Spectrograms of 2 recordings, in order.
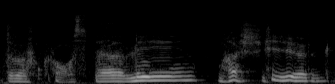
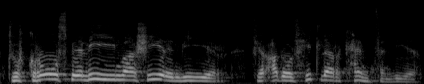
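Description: First: Slow drawn-out quote; mock announcer. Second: Loud, slow announcer. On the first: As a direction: echo the title slowly. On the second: Retold or imitated. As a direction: call out the song title. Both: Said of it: "sagte er an".

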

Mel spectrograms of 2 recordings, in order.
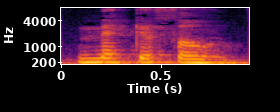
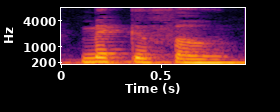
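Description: No difference in how they are said.

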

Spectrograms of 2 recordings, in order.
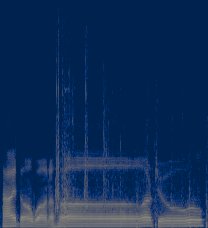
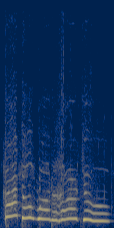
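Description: First: Very slow, low mock menace; slow deep drawl. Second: Slow, very high mock squeal; high squeaky voice. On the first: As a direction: stretch every word out low. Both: Mocking teammate's line.

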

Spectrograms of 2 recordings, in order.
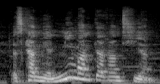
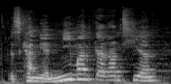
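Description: The two takes are said the same way.

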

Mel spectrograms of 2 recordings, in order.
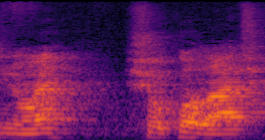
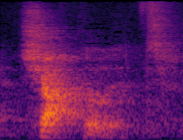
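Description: First: Chocolate as in Portuguese, sho-ko-LA-chee; Portuguese pronunciation. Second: Chocolate as English CHOK-lit, two syllables; English pronunciation. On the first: Teacher showing the wrong Brazilian chocolate. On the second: Teacher showing the right English chocolate. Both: Shown as a demonstration. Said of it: "não é chocolate como nós dizemos".

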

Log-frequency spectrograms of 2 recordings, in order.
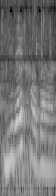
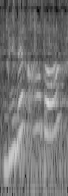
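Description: First: Said in the usual way. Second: High, rising stress on Bire kadar; indignant emphasis. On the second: Real, not acted. Telling followers how long she waited, stressing Bire kadar in disbelief. Repeats waiting time indignantly.

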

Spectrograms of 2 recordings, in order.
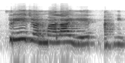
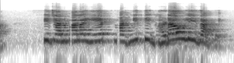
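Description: First: Said in the usual way. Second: "जन्माला" and "घडवली" stressed, slowed right down, louder toward "घडवली जाते"; slow emphatic quote. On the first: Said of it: "quotation आहे, लक्षात ठेवा". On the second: Shown as a demonstration. Speaker to students, quoting Beauvoir: slow emphatic stress on "घडवली". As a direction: spell out the quotation slowly, leaning on "जन्माला" and rising in force on "घडवली". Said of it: "लक्षात ठेवा".

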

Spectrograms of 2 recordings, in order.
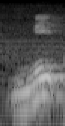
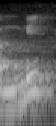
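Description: First: "Mid" said as Vietnamese "mít", unreleased; short rising "Mid", no T burst; stopped final T. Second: "mid" as "mít" with a popped T; over-released T at the end of "mid"; released final T. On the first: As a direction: cut "Mid" off with the tongue held in place. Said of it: "dừng lại cái chữ mid". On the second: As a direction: let air burst after "mid". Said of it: "chúng ta không phải bật là mid". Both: Shown as a demonstration.

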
